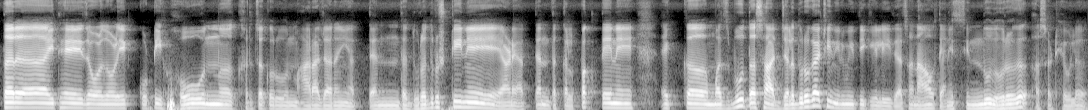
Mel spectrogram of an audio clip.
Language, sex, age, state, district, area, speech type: Marathi, male, 45-60, Maharashtra, Sindhudurg, rural, spontaneous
